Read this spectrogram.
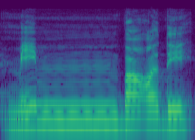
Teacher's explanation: اس کے بعد آخری لائن میں ہے من بعد، یہاں پہ اقلاب ہو رہا ہے، یہاں پہ نون ساکن کی آواز میم میں بدل رہی ہے۔ اقلاب کا مطلب کنورٹ ہو رہی ہے آواز نون ساکن کی مین میں، من بعد، تو جب بھی نون ساکن کے بعد یا تنوین کے بعد با آئے گا تو آواز کنورٹ ہو کے میم میں بدل جائے گی۔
